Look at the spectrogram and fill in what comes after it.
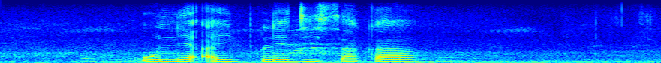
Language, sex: Southern Sotho, female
